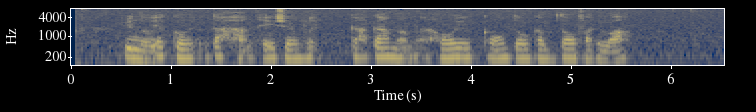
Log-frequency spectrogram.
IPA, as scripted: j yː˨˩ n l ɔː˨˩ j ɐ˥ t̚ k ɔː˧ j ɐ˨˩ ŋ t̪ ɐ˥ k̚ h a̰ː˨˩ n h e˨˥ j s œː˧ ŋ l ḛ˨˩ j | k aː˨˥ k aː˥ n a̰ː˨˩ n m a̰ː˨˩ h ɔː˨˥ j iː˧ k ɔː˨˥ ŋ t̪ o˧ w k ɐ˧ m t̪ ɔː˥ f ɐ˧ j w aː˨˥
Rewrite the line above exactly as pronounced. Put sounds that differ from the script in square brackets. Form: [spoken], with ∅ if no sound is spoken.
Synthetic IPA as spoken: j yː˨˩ n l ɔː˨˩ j ɐ˥ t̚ k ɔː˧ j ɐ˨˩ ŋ t̪ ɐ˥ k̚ h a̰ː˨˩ n h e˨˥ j s œː˧ ŋ l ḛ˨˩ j | k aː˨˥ k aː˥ [m] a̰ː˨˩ n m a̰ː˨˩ h ɔː˨˥ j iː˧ k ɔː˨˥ ŋ t̪ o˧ w k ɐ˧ m t̪ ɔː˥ f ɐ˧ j w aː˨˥

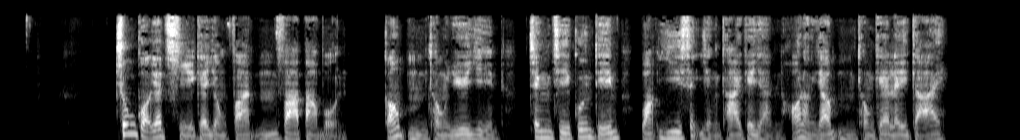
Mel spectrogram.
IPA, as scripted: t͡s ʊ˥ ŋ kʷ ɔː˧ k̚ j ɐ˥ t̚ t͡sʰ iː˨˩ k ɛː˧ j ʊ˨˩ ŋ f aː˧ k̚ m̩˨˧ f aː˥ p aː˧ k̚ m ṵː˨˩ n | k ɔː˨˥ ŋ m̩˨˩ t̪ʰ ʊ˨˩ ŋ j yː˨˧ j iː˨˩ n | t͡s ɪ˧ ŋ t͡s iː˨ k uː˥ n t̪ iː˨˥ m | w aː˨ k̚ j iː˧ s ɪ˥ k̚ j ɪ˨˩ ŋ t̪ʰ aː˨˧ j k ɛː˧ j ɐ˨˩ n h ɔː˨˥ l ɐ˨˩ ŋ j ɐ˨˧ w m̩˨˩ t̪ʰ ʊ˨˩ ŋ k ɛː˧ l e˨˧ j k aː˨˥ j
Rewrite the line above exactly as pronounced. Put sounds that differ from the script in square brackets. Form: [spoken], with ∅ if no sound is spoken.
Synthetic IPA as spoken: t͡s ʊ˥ ŋ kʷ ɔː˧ k̚ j ɐ˥ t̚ t͡sʰ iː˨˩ k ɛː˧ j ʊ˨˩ ŋ f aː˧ [t̚] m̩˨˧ f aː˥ p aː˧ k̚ m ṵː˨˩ n | k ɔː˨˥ ŋ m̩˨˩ t̪ʰ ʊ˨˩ ŋ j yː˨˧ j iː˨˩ n | t͡s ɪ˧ ŋ t͡s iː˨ k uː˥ n t̪ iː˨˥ m | w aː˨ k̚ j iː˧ s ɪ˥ k̚ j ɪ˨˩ ŋ t̪ʰ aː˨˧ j k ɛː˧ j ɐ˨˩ n h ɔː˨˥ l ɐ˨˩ ŋ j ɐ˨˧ w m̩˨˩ t̪ʰ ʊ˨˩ ŋ k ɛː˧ l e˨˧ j k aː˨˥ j

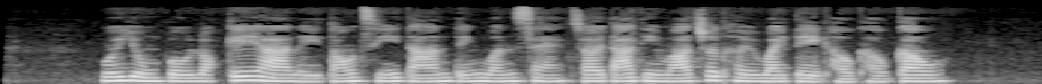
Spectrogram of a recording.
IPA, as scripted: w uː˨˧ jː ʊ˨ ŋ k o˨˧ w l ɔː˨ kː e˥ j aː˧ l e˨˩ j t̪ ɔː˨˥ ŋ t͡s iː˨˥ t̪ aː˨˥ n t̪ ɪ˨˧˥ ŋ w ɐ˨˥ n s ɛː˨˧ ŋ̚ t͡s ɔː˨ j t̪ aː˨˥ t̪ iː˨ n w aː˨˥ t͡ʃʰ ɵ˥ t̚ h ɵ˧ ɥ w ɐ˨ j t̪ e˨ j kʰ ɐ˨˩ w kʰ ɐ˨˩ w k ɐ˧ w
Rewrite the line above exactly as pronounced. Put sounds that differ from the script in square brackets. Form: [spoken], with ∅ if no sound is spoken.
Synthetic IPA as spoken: w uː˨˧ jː ʊ˨ ŋ [p] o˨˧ w l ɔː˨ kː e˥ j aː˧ l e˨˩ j t̪ ɔː˨˥ ŋ t͡s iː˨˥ t̪ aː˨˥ n t̪ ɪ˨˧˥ ŋ w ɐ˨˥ n s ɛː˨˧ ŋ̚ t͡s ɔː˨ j t̪ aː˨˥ t̪ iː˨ n w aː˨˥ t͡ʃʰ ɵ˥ t̚ h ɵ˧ ɥ w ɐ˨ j t̪ e˨ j kʰ ɐ˨˩ w kʰ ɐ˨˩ w k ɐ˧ w

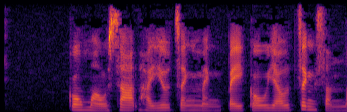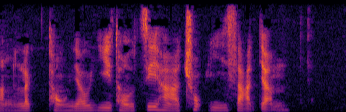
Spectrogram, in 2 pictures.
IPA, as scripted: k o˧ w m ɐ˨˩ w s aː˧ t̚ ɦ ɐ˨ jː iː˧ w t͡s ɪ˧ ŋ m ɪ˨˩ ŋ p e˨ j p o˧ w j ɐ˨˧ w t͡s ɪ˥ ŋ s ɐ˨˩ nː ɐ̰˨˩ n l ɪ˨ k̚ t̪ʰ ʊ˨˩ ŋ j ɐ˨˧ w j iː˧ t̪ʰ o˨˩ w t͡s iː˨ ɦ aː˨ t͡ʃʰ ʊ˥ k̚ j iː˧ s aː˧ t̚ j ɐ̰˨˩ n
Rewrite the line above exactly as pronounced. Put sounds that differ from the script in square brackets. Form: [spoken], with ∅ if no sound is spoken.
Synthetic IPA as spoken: k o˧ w m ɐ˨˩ w s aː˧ t̚ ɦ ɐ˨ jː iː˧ w t͡s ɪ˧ ŋ m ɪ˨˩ ŋ p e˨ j [k] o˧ w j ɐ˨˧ w t͡s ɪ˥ ŋ s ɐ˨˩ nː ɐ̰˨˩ [ŋ] l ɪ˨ k̚ t̪ʰ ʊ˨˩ ŋ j ɐ˨˧ w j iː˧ t̪ʰ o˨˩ w t͡s [iː˥] ɦ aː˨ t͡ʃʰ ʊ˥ k̚ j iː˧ s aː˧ t̚ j ɐ̰˨˩ n

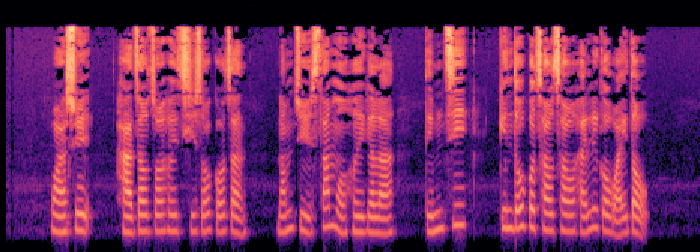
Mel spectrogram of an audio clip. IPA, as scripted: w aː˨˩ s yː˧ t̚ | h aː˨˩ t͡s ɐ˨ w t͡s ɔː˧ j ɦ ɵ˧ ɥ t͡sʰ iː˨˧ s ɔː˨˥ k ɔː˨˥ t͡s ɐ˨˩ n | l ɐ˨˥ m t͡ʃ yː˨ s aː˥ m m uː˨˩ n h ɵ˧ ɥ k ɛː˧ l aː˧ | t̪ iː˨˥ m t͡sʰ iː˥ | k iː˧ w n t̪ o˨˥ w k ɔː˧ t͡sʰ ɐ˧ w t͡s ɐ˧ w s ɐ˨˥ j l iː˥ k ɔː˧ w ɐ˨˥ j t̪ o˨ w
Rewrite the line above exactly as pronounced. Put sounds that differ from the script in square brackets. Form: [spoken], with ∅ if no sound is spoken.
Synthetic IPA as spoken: w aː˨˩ s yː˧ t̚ | h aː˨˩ t͡s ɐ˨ w t͡s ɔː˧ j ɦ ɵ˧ ɥ t͡sʰ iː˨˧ s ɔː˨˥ k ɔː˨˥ t͡s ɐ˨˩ n | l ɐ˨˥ m t͡ʃ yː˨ s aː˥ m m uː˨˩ n h ɵ˧ ɥ k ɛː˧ l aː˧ | t̪ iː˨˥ m [t͡s] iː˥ | k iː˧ [∅] n t̪ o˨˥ w k ɔː˧ t͡sʰ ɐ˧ w [t͡sʰ] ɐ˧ w [h] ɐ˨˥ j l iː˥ k ɔː˧ w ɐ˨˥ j t̪ o˨ w

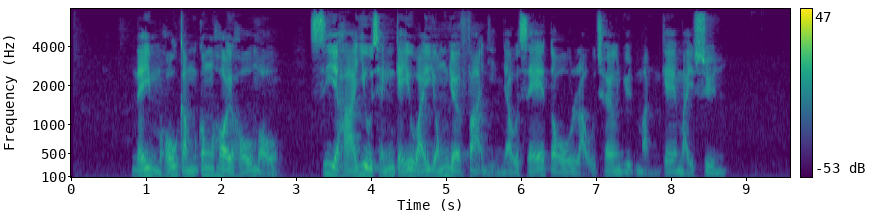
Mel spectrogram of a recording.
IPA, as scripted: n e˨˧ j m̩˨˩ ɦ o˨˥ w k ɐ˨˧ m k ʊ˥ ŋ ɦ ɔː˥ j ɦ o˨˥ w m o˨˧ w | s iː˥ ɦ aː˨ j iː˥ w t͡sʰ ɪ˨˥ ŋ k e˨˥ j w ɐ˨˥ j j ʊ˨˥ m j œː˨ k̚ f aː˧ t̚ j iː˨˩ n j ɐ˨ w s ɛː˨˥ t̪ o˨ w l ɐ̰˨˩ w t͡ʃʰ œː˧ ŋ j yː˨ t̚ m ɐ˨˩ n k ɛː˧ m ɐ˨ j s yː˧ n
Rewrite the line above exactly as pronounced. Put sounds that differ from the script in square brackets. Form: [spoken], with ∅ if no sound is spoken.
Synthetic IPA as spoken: n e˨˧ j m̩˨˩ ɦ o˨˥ w k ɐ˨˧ m k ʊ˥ ŋ ɦ ɔː˥ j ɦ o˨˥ w m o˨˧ w | s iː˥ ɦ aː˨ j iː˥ w t͡sʰ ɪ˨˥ ŋ k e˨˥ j w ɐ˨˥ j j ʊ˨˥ [ŋ] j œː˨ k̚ f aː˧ t̚ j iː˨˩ n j ɐ˨ w s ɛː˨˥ t̪ o˨ w l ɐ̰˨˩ w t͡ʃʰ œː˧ ŋ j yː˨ t̚ m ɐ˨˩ n k ɛː˧ m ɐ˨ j s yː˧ n

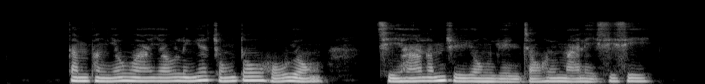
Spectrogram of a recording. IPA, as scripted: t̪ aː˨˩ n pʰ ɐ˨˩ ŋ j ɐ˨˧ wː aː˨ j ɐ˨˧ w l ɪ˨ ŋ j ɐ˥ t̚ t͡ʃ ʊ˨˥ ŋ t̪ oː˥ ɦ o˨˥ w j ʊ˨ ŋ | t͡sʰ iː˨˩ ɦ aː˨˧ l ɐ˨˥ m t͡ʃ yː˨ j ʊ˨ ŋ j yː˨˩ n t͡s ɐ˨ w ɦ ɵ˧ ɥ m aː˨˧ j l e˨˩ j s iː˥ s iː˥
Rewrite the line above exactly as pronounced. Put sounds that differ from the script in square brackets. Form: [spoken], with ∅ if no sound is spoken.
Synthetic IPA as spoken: t̪ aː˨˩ n pʰ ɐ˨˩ ŋ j ɐ˨˧ wː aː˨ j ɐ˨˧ w l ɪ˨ ŋ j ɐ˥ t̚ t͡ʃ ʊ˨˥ ŋ t̪ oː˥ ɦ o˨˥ w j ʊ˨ ŋ | t͡sʰ iː˨˩ ɦ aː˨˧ l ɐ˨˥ m t͡ʃ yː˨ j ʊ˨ ŋ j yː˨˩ n t͡s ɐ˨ w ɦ ɵ˧ ɥ m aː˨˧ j l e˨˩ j s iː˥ s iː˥

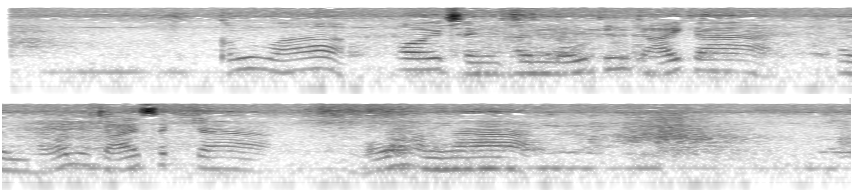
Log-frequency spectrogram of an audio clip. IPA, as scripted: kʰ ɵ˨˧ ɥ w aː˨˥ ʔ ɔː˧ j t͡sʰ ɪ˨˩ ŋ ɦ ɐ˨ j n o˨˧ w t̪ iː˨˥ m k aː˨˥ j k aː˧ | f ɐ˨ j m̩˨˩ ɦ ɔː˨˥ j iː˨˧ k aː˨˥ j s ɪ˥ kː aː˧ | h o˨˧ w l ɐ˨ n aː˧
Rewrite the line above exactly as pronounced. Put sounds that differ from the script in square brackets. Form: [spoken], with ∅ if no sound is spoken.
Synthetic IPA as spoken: kʰ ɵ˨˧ ɥ w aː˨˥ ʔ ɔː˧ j t͡sʰ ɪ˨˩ ŋ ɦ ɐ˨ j [m] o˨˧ w t̪ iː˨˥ m k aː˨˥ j k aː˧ | [h] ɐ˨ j m̩˨˩ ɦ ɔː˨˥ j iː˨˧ k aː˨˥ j s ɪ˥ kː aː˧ | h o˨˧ w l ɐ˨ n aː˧

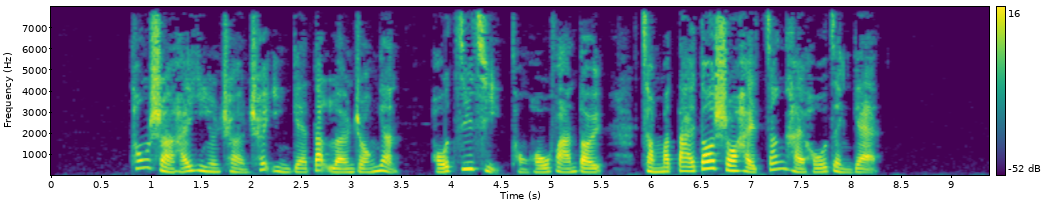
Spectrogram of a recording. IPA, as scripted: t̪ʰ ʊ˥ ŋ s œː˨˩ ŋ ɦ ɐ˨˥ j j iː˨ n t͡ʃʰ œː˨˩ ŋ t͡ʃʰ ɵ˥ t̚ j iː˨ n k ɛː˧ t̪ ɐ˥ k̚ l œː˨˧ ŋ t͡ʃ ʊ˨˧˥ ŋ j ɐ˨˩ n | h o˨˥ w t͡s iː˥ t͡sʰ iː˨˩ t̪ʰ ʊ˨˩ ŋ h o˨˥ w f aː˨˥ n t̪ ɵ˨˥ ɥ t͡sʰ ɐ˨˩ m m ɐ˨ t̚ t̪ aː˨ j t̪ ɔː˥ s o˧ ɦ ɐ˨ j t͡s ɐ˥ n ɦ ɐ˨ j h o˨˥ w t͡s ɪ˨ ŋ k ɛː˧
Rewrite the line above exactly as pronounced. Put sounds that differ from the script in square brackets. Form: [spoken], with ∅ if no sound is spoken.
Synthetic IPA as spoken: t̪ʰ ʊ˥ ŋ s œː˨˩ ŋ ɦ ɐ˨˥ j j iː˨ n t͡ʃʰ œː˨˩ ŋ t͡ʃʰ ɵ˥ t̚ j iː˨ n k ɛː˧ t̪ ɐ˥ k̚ l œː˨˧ ŋ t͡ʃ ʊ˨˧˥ ŋ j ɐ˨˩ n | h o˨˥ w t͡s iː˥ t͡sʰ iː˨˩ t̪ʰ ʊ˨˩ ŋ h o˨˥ w f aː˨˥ n t̪ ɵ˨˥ ɥ t͡sʰ ɐ˨˩ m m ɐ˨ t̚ t̪ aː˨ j t̪ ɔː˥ s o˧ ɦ ɐ˨ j t͡s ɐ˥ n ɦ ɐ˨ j h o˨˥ w t͡s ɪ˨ ŋ k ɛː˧

